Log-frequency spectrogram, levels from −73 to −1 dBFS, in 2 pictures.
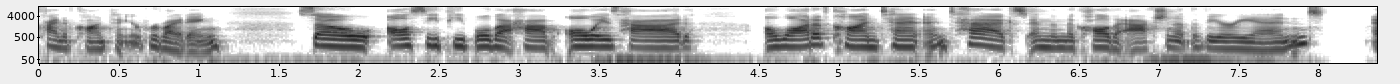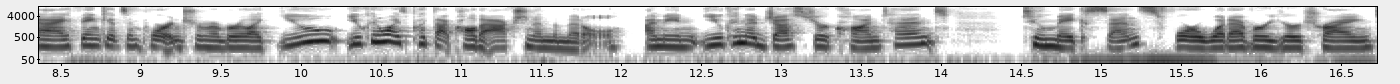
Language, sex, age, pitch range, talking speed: English, female, 20-39, 170-205 Hz, 225 wpm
